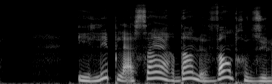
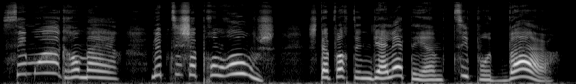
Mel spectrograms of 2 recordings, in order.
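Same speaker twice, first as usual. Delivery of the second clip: put-on little girl voice; 8 semitones higher, 9 dB louder than usual. Girl answers at the door.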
